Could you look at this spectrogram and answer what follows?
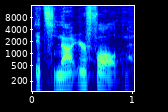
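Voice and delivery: a hint of the wife's gentle forgiveness; tender forgiveness. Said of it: "She said to me".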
